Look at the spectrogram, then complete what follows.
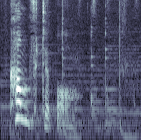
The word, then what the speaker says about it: comfortable: Ok, comfortable, comfortable. Ok, các bạn cùng luyện với cô nhé. Comfortable. Ok, chữ cái O ở đây, O, letter O here sẽ được phát âm là á, âm á.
